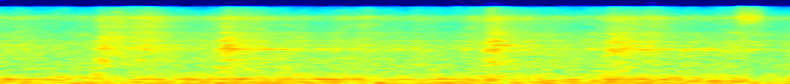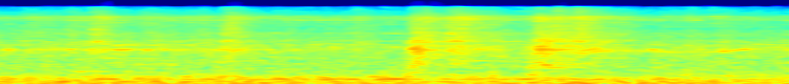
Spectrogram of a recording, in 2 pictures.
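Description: The Chilahati Express passenger train runs with a loud, continuous rumble, a rhythmic clickety-clack of wheels over rail joints, and faint squeals heard from close by.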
